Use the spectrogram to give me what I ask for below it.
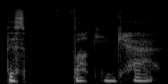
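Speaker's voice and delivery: whispered, annoyed curse at the cat; quoting the man cursing the cat in a whisper; muttered curse. Retold or imitated. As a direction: hiss it under the breath. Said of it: "And now he's like".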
